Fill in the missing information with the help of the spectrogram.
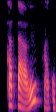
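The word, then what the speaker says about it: กระเป๋า: 그래서 아직까지도 발음이 안 되시는 분들은 그냥 여기 러러 없다고 생각하고 읽어보세요. 그러면 까빠오라고 발음할 수 있겠죠?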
